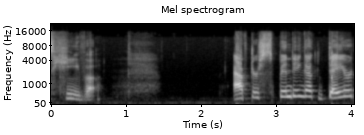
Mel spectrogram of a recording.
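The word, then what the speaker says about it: Khiva: visited which is Hiva I know it starts with the K but we were reminded regularly that the pronunciation is Hiva after spending a day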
